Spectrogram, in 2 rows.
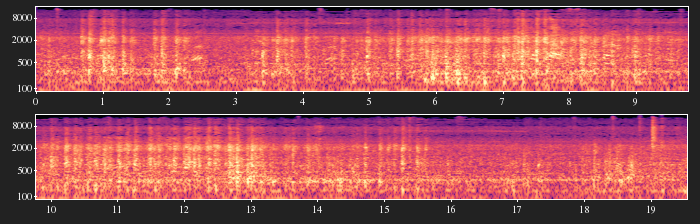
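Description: Running noise inside a Tokyu 8500 series electric train's motor car moving along the line: a steady rumble from the wheels and running gear, with occasional clacks over the rail joints.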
